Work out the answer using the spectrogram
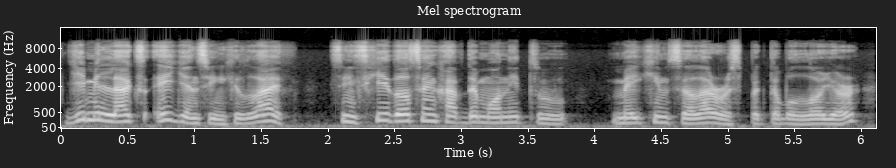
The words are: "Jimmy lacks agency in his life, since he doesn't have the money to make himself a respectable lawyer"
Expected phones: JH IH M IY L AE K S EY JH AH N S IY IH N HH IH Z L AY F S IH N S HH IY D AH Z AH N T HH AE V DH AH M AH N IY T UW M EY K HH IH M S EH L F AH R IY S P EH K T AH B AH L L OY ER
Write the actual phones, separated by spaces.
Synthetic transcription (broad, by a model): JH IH M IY L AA K S EY JH AH N S IY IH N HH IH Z L AY F S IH N S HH IY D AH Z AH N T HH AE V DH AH M AH N IY T UW M EY K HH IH M S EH L AH R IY S P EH K T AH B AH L L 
